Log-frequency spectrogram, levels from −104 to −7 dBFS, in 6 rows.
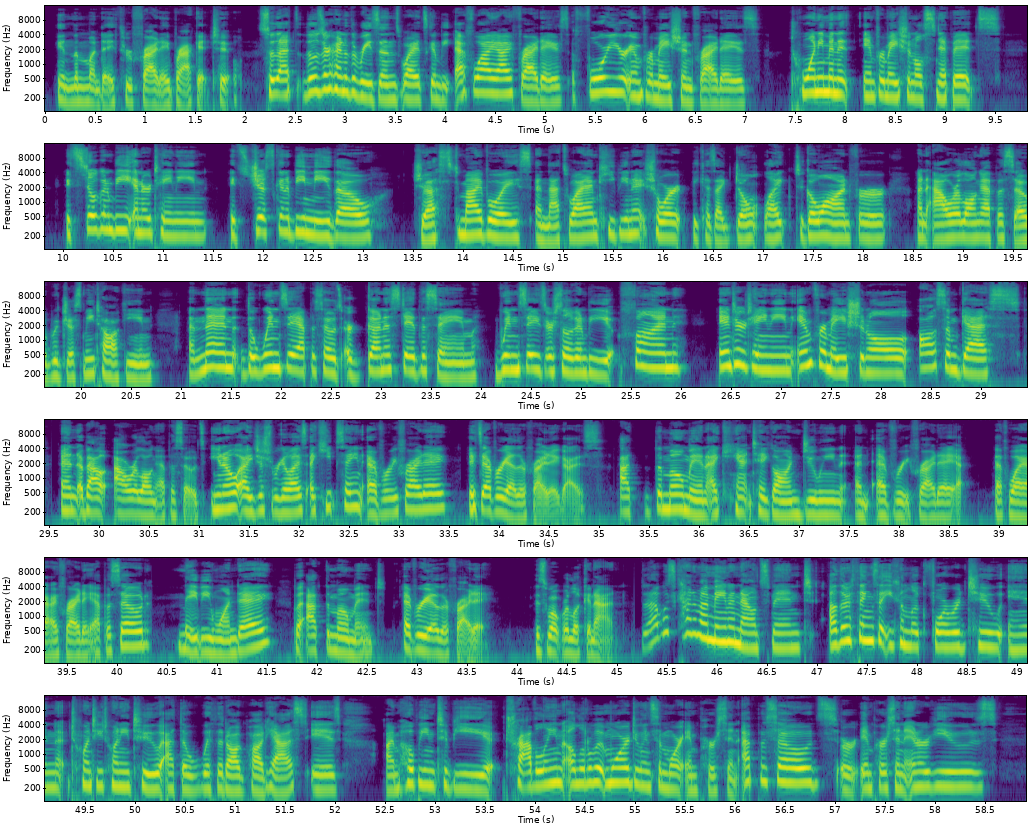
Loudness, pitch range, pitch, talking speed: -18 LUFS, 185-245 Hz, 210 Hz, 185 wpm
